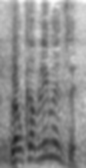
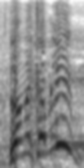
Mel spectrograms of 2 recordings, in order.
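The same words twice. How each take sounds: First: Said in the usual way. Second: Emphatic shout. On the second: Acted. Preacher repeats a claim.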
